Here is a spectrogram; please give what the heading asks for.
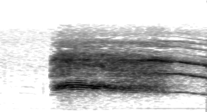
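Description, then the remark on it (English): After a moment of near-silence, a strange night bird lets out a loud, drawn-out, harsh cry that starts abruptly and holds steady until the end. “Oh, some night bird. Yes, that's all. Such a weird sound.”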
